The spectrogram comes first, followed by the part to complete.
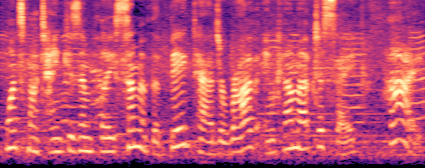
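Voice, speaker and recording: A kindergarten teacher with a mid-range voice reads a children's storybook aloud in first-person narration while music plays beneath her. She is expressive, stretching out words for emphasis.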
